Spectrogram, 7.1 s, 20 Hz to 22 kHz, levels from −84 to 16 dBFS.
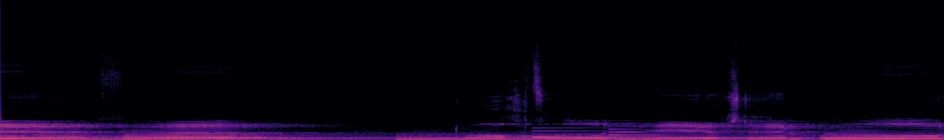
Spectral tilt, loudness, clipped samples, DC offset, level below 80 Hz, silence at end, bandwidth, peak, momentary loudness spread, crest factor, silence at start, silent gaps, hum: -7 dB/octave; -36 LUFS; under 0.1%; under 0.1%; -72 dBFS; 0 s; 11.5 kHz; -22 dBFS; 13 LU; 14 dB; 0 s; none; none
